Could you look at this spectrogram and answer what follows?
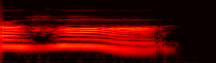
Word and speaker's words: Ahaha: How would you best pronounce it? Is it ah or aha? The man leaning forward to ask this question was the actor, Fujita, whom distinctly remembered having seen on the stage. It's aha.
